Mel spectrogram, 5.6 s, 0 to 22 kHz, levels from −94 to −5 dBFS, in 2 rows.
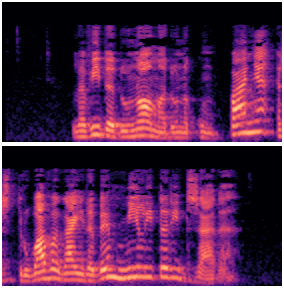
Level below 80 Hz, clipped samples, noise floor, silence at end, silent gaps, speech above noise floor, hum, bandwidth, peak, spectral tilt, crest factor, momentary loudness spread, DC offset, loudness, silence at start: -70 dBFS; under 0.1%; -70 dBFS; 0.5 s; none; 47 dB; none; 11.5 kHz; -2 dBFS; -3.5 dB/octave; 22 dB; 14 LU; under 0.1%; -23 LUFS; 0.7 s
